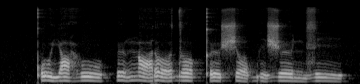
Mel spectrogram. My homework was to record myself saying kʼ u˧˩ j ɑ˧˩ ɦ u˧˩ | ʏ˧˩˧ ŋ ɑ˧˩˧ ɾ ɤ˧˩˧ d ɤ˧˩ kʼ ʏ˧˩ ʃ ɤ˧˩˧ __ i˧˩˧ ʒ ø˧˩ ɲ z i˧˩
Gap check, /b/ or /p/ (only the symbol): b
